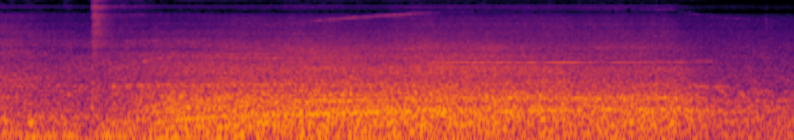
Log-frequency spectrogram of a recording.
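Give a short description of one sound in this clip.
A bus engine rumbles loudly as the bus pulls away nearby.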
